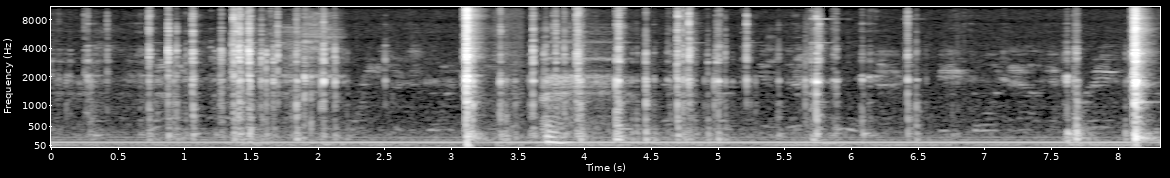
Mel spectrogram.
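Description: Clicks and small knocks of a Mircom pull station being reset with a thin key: metal tool tapping and scraping in the plastic housing, with one sharp click about three seconds in. A steady low hum runs underneath.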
